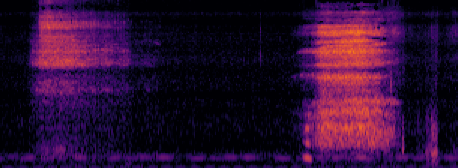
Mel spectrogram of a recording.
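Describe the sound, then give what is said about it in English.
A deep breath in and a slow breath out: two soft, breathy rushes separated by a quiet pause, the second louder and followed by a couple of short clicks. “I'm going to breathe in deeply.”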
